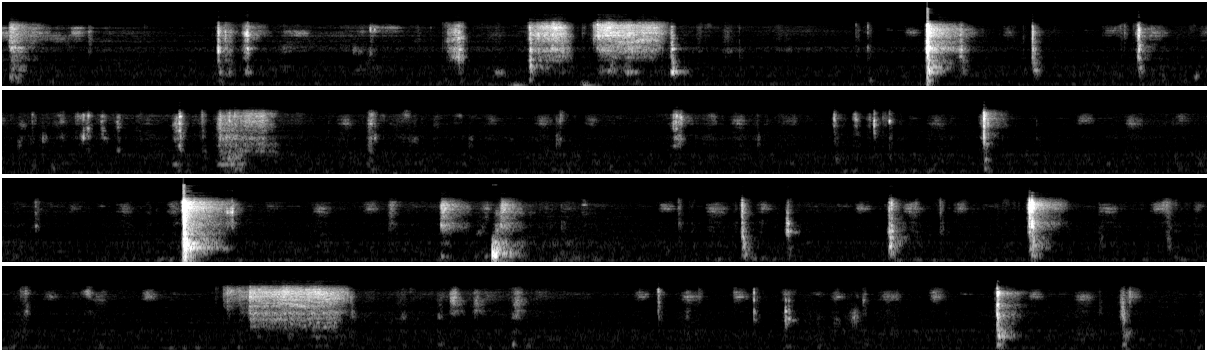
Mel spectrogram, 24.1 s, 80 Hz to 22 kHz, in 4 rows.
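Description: Plastic snap-fit clips of a Lenovo V310 laptop's bottom cover clicking loose as the cover is pried off by hand: sharp, irregular clicks several seconds apart, with two brief scraping rubs of plastic.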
